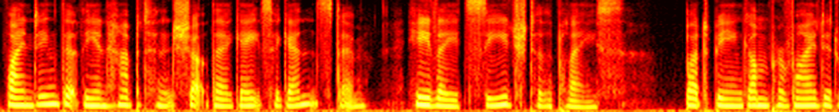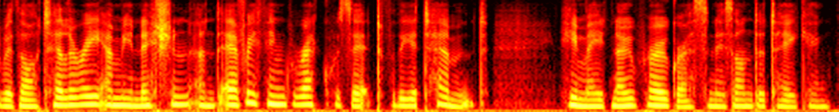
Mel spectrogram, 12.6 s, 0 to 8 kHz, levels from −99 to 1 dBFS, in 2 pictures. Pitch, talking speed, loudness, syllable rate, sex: 185 Hz, 165 wpm, -19 LUFS, 5.3 syllables/s, female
